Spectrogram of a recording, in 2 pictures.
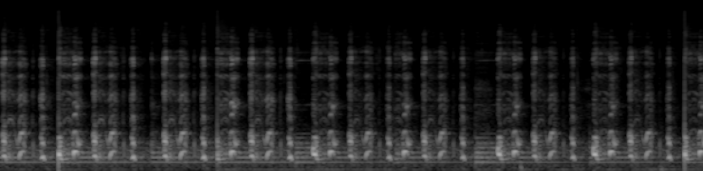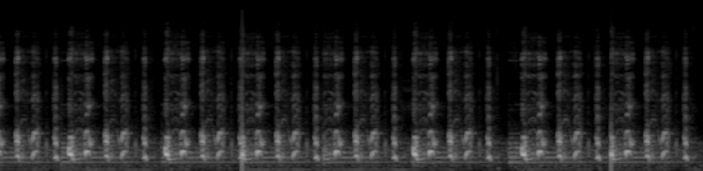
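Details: A child imitates coughing: a long run of short, voiced, high-pitched coughs, roughly two per second, over a steady hum.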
